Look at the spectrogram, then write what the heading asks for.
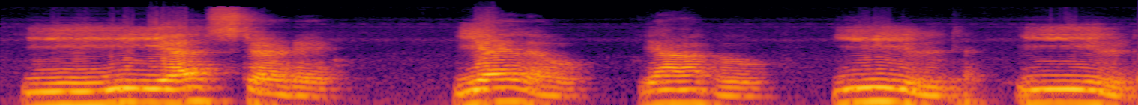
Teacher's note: the approximant or the semivowel here is a glide from E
